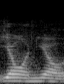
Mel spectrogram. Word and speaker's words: Yeo and Yeo: who we have to I think you pronounce it yo and yo it's Yeo and Yeo and we decided last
